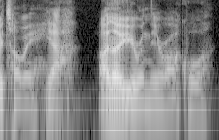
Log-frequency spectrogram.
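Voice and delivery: normal talking voice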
